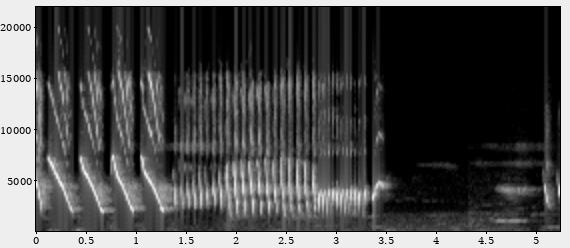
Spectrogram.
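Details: Canary calling a rival, used as a lure for young canaries: a few sweeping downward notes, then a long accelerating buzzy trill that stops abruptly, followed by silence and a faint whistle.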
